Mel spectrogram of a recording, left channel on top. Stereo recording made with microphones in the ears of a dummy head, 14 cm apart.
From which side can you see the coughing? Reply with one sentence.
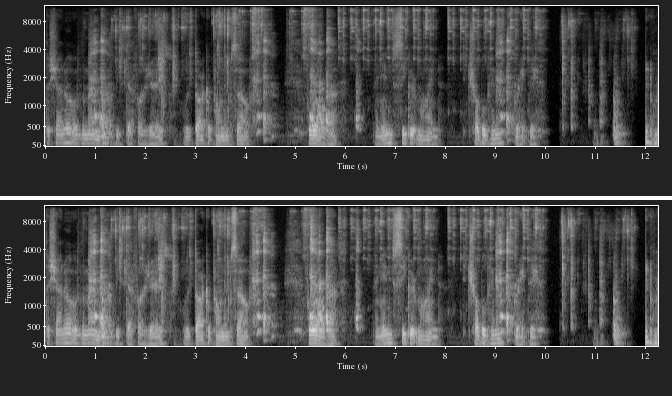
You can hear the coughing on the right.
